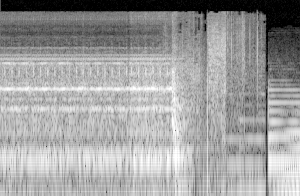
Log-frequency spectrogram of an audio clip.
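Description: VCR rewinding a videotape: a steady high whine over tape hiss that cuts off about one and a half seconds in.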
